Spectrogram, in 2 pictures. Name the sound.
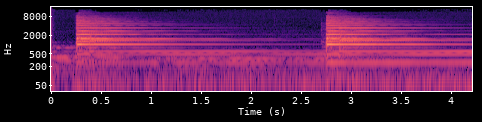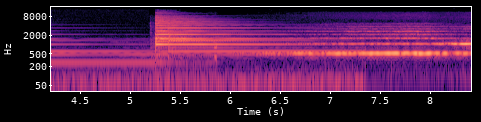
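church bells ringing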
